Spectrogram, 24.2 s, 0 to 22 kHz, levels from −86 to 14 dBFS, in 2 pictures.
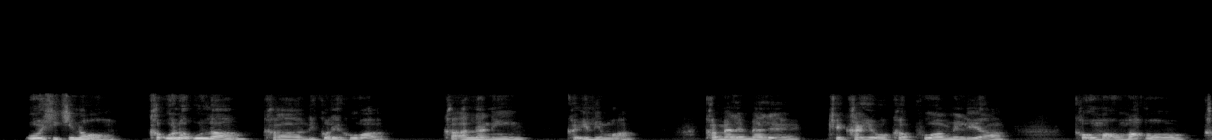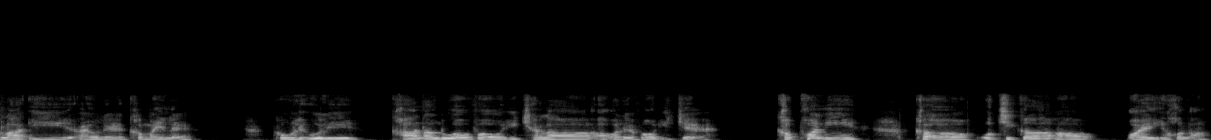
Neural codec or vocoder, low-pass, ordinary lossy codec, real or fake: none; 7.2 kHz; none; real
